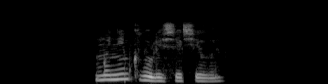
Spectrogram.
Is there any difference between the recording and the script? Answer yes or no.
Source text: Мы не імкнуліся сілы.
no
